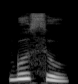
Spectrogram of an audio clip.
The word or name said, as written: ಬುಸು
